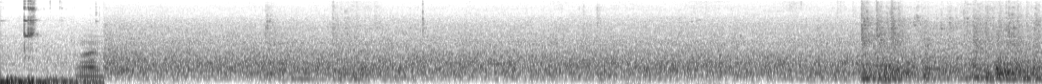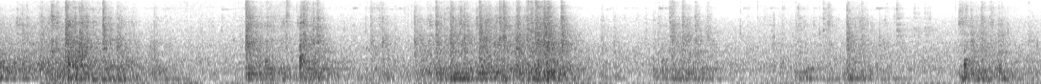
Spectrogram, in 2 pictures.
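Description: A garden cart with a plastic tray pulled over rocky, grassy ground: a steady rolling noise, with a run of clattering knocks from about four to eight seconds in.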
